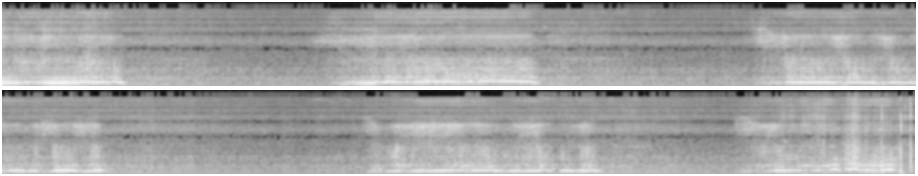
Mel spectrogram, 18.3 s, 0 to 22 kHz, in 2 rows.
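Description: Regular, rough, rumbling snores every five seconds or so, about 12 a minute, from a sleeping animal.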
